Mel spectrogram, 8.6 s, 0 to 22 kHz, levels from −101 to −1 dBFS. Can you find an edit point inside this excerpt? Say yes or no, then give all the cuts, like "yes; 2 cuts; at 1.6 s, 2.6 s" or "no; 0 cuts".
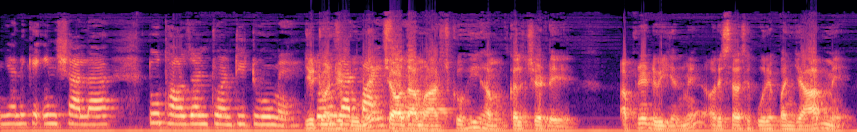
no; 0 cuts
